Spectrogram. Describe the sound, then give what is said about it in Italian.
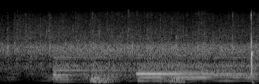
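An audience applauds in a steady, dense wash of clapping, with sustained musical tones held underneath and a sharp crack near the end. “Dobbiamo fare un altro applauso.”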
